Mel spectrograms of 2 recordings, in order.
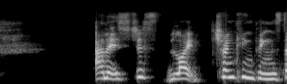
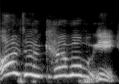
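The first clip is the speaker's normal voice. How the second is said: put-on much higher, bratty teenage snap; stroppy teen snap; 9 semitones higher than usual. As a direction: throw it at mum like a hormonal fourteen-year-old. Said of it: "fourteen-year-old stroppy hormonal".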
